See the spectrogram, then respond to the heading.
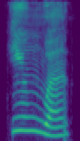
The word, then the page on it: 英文: yīng wén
